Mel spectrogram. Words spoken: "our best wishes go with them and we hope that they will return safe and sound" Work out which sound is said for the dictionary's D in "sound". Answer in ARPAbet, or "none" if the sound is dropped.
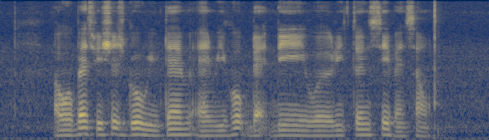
none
